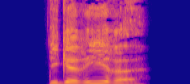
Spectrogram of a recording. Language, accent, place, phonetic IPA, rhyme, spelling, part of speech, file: German, Germany, Berlin, [diɡeˈʁiːʁə], -iːʁə, digeriere, verb, De-digeriere.ogg
- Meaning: inflection of digerieren: 1. first-person singular present 2. first/third-person singular subjunctive I 3. singular imperative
